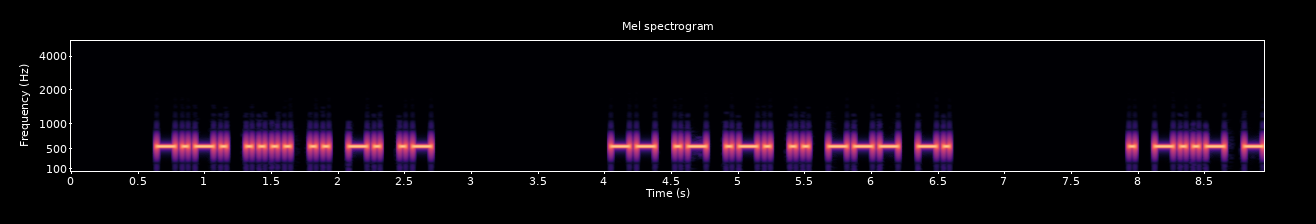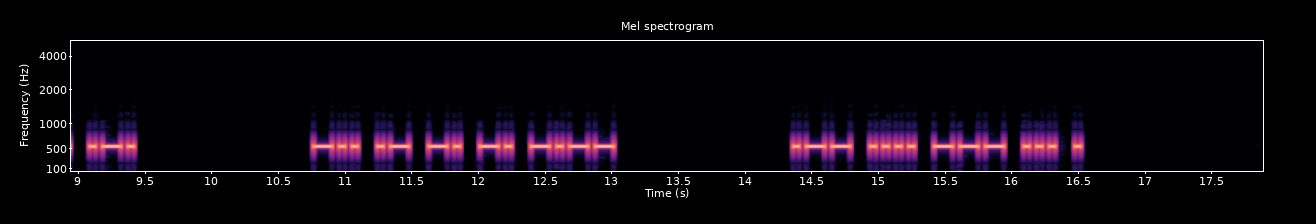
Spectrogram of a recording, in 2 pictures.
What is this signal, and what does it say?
Morse code, heard as a keyed tone, about 25 wpm, 550 Hz. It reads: CHINA MARION EXTR DANNY WHOSE
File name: Ultimate Word List / 25WPM Ultimate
